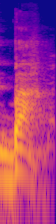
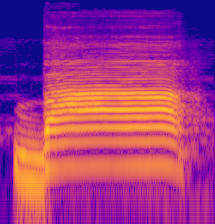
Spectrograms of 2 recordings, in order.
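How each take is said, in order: First: The vowel is kept short. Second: The vowel is held long. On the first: "au lieu de bas" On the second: "ça allait nous donner le son bas"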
